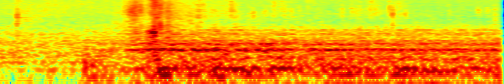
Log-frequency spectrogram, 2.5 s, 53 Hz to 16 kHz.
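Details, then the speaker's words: 2009 Dodge Caliber 2.0L while driving: steady mid-pitched whine over low road rumble from the rear, a worn rear wheel bearing screaming. "Yeah, that wheel bearing is screaming. This thing is gonna need a wheel bearing as well."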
